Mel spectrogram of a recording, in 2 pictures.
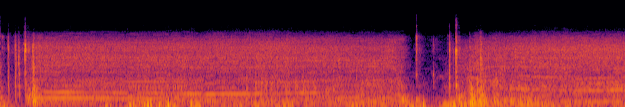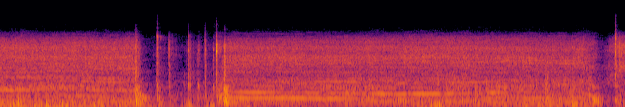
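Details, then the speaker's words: Citroen BX electric window after greasing the runners to fix slow winding: motor runs up and down with a smooth, even whir and clean stops, no labouring; normal power window operation. "amazing what a bit of lubrication can do"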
